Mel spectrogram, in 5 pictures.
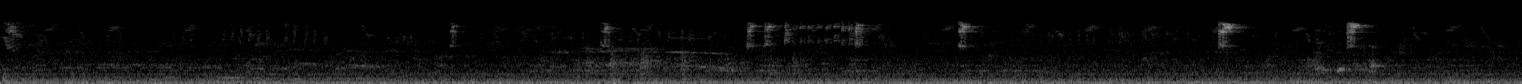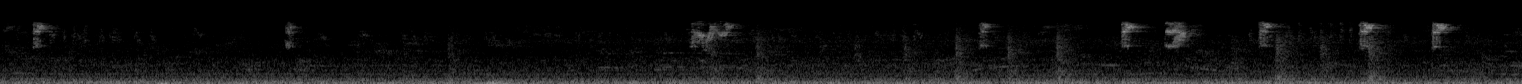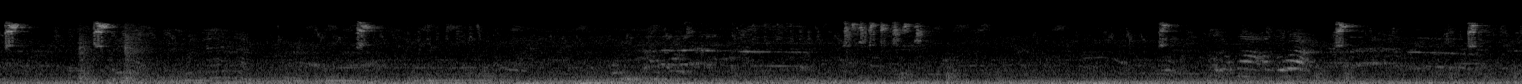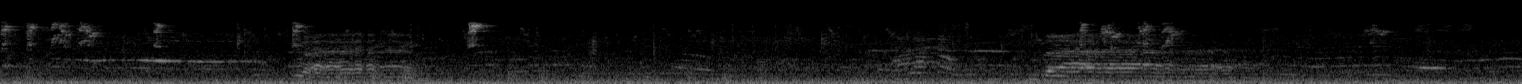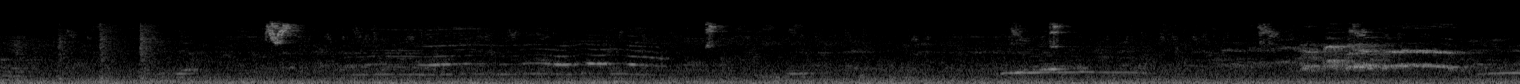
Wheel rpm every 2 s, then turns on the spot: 0, 0, 0, 0, 0, 0, 0, 0, 0, 0, 0, 0, 0, 0, 0, 0, 0, 0, 0, 0, 0, 0, 0, 0, 0, 0, 0, 0, 0, 0, 0, 0, 0, 0, 0, 0, 0, 0.
none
